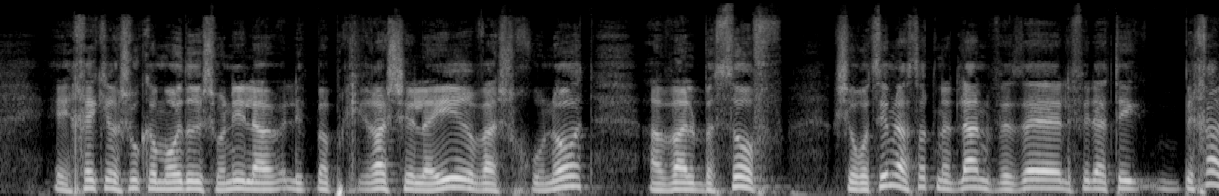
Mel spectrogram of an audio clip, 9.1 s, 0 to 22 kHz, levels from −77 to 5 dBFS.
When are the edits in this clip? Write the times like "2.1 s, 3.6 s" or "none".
none

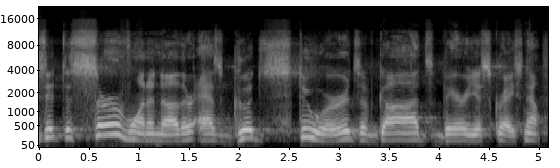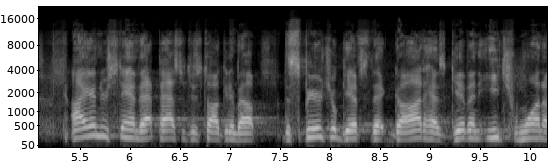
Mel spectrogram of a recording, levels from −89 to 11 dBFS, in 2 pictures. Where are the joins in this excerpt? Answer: none

